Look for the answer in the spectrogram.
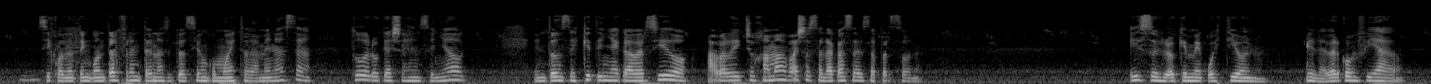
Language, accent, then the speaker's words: Spanish; Concordia, Entre Ríos, Argentina; Yo vengo de un lugar, yo vengo de Concordia, Entre Ríos, pueblo.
